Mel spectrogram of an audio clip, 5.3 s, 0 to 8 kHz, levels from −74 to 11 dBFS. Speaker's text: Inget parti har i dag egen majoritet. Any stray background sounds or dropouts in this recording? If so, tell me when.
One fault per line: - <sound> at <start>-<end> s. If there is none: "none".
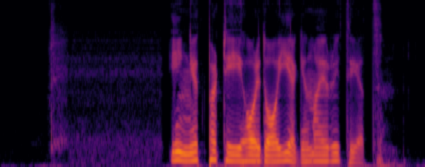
none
